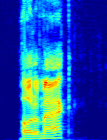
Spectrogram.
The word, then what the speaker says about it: Potomac: Potomac? – Yep.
